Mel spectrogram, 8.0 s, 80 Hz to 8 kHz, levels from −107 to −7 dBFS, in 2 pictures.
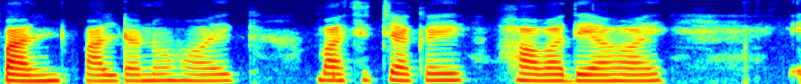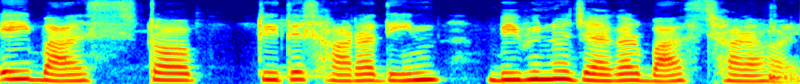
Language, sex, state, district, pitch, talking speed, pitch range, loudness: Bengali, female, West Bengal, Purulia, 225 Hz, 165 wpm, 215-240 Hz, -23 LUFS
